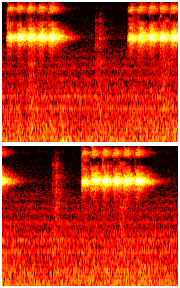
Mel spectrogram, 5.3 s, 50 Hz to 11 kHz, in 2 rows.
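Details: An insect calls in autumn, 19 September 2009. Three shrill bursts of rapidly pulsed ticking come about two seconds apart, with faint clicks in the pauses and little else audible.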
